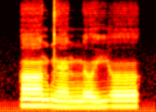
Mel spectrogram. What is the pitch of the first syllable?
high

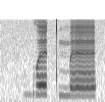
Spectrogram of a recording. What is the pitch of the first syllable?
high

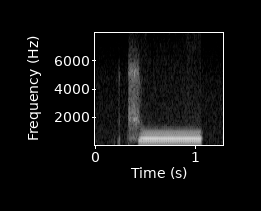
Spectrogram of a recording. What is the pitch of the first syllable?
low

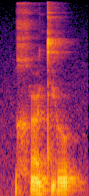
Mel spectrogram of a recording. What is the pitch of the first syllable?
low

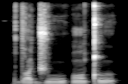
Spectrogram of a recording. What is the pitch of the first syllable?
low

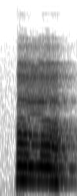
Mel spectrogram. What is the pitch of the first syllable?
low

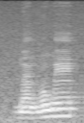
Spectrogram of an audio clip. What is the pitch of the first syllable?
low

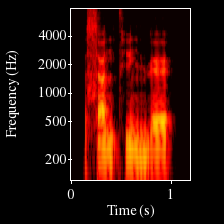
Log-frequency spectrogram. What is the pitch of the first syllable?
falling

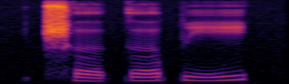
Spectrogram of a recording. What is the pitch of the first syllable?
low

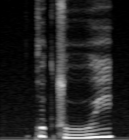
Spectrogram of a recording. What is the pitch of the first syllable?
high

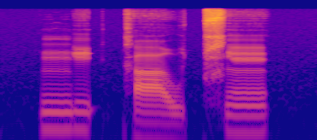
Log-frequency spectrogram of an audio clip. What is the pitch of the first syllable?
high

